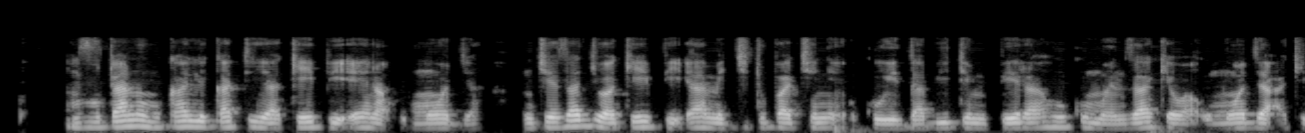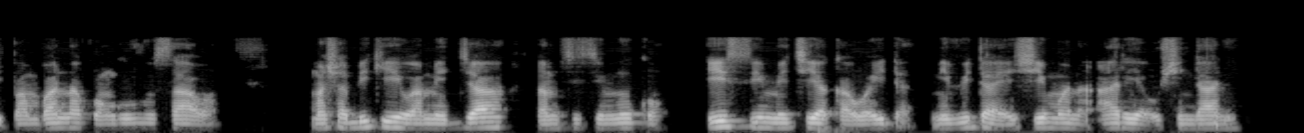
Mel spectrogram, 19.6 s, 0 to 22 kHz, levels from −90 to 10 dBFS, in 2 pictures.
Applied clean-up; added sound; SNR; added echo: neural separator model SepFormer DNS4.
